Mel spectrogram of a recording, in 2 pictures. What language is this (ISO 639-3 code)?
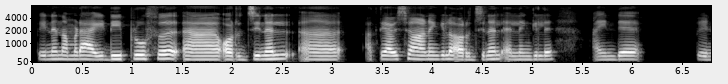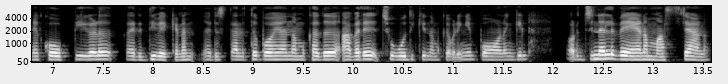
mal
